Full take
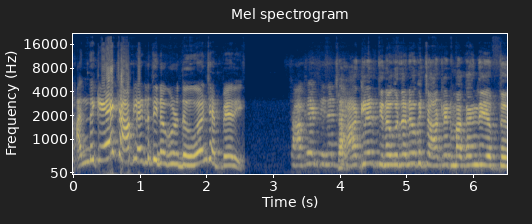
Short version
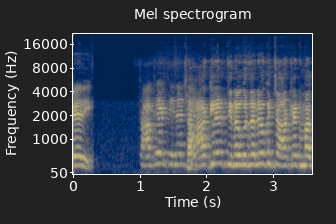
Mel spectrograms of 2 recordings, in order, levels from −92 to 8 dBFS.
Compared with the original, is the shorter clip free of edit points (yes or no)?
yes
